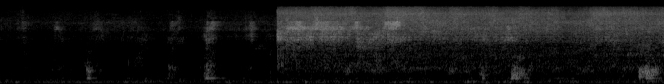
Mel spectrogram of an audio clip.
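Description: Chopped tomatoes and spice masala frying in oil in a non-stick kadhai while a spatula stirs them: a few faint scraping strokes at first, then about three seconds in a steady sizzle sets in abruptly.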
